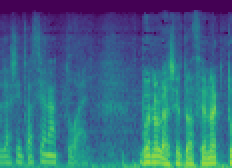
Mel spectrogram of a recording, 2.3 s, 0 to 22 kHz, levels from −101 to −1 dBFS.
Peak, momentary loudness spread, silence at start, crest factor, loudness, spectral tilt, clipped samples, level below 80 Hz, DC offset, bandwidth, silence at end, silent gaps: -6 dBFS; 21 LU; 0 s; 16 dB; -22 LUFS; -7 dB/octave; under 0.1%; -38 dBFS; under 0.1%; 14.5 kHz; 0 s; none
